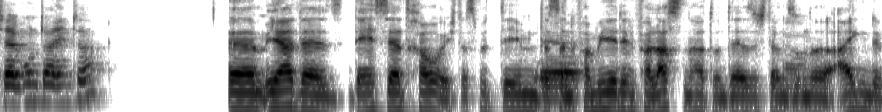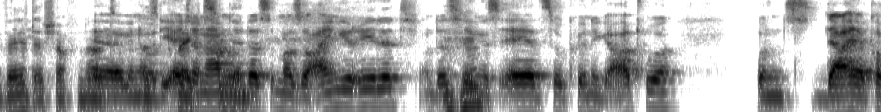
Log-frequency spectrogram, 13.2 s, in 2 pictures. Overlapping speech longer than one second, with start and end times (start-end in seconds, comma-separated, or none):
7.2-8.6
